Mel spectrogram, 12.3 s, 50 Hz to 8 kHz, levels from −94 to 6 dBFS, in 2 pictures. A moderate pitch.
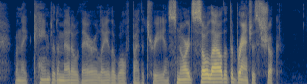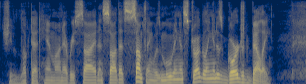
No: low, 100 Hz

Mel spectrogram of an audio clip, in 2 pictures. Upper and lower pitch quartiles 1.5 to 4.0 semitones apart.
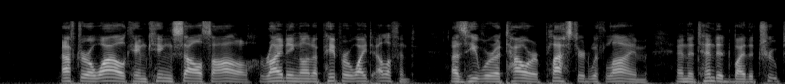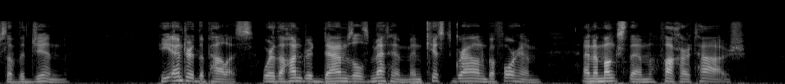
Yes: average, 2.8 semitones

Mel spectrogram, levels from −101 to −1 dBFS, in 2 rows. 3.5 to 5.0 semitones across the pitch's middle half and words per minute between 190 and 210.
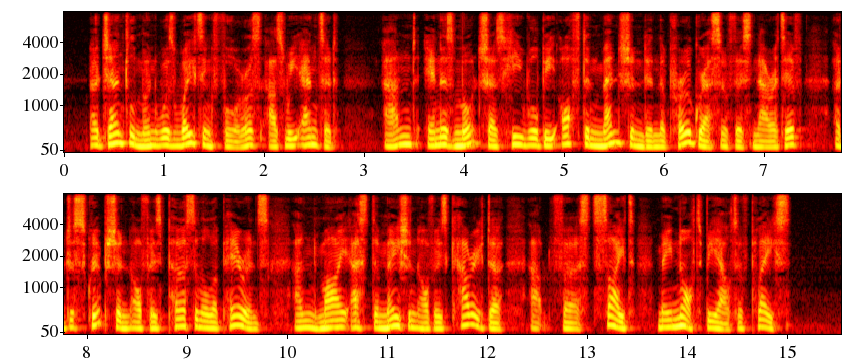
No: average, 4.1 semitones; average, 175 wpm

